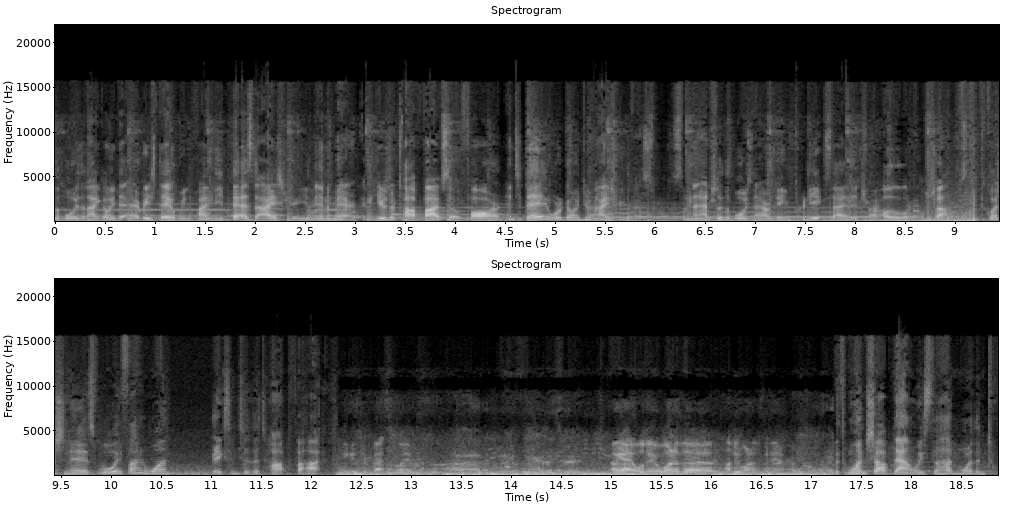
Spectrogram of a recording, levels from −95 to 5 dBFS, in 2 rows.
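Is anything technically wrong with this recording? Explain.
Yes, there are two faults, one right after the other.

From 10.57 to 11.02 s there is what sounds like a long network dropout, likely caused by packets failing to arrive for a stretch. The receiver had nothing to play, so it extended the last sound for about 440 ms. This is heard as a buzz or hiss continuing the last sound that fades but never falls fully silent. When the audio resumes, about 300 ms of the original is gone, so the sound jumps ahead.

From 11.10 to 12.08 s comes a jitter buffer speed-up. The late audio seems to have arrived in a burst, leaving the buffer holding more delay than it wants. To work that off, the receiver repeatedly cut tiny pitch-period-length slices, removing around a tenth of a second in total. Playback runs at about 112% speed with the pitch unchanged, so this second sounds hurried.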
